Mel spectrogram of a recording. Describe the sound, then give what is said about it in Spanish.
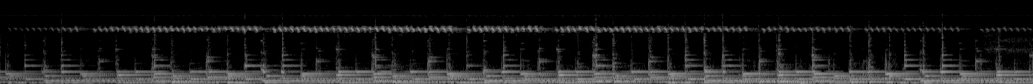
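A cicada sings in a steady, high-pitched buzzing trill that pulses rapidly and continues throughout, layered over soft background music with no voices. “La cigarra obedece y canta una preciosa canción.”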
